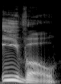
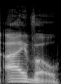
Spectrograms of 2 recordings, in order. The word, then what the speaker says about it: Ivo: Eggman in Japan from the very beginning some drafts of the unpublished Sonic Bible specified that it should be pronounced Evo Robotnik rather than Ivo for the name he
